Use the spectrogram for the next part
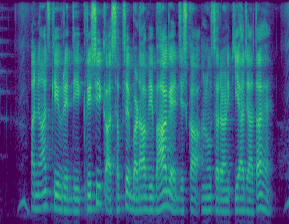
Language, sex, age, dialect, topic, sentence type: Hindi, male, 18-24, Garhwali, agriculture, statement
